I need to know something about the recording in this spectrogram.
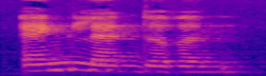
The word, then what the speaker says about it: Engländerin: Here we have the stress on the first syllable, Engländerin.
